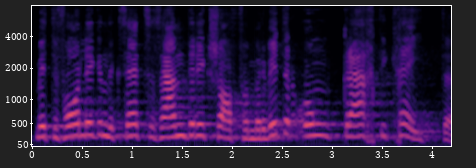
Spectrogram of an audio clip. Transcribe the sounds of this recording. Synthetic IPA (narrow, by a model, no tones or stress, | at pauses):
mɪt̚d̥əfoːɾlɪɡəndəksɛt͡səsænd̪əɾɪɡʃɑfəmɪːɾʋɪdəɾʊŋkɾæχtɪkʰχɛɪtə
